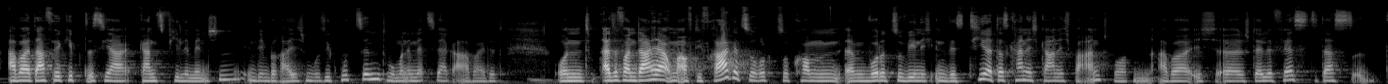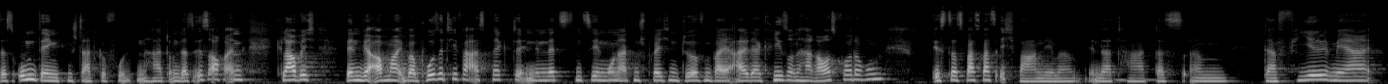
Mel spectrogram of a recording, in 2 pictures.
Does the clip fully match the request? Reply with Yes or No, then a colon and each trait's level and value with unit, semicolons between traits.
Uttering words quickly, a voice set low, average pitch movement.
No: fast, 195 wpm; medium, 175 Hz; average, 3.9 semitones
